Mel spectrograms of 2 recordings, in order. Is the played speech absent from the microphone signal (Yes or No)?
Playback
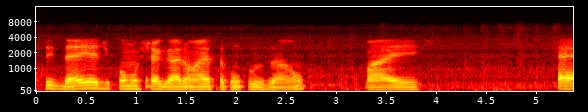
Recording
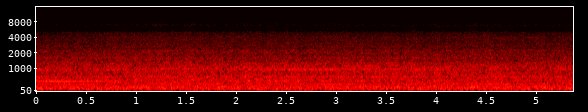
Yes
